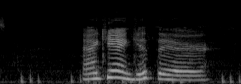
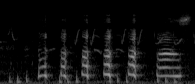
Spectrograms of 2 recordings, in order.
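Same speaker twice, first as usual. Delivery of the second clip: high, rapid giggle fit; real pitched-up giggles; helpless giggling; 10 semitones higher, 5 dB quieter than usual. Real, not acted. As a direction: crack up after protesting. Helpless laughter at own protest.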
